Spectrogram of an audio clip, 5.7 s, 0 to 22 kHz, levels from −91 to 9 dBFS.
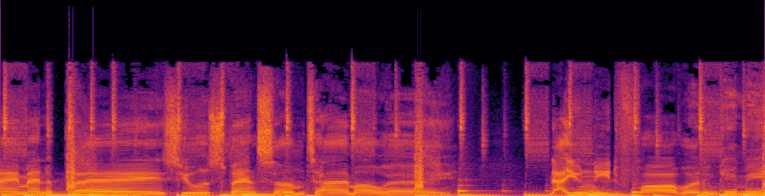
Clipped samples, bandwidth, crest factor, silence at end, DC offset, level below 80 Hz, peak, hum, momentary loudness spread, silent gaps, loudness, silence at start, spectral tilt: under 0.1%; 16 kHz; 12 dB; 0 s; under 0.1%; -20 dBFS; 0 dBFS; none; 6 LU; none; -12 LUFS; 0 s; -4.5 dB/octave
